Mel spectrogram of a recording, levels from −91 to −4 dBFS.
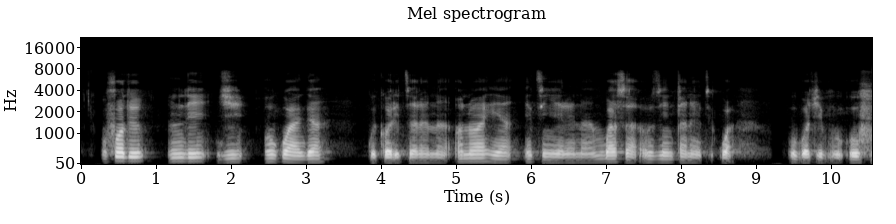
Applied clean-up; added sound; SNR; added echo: none; none; none; none.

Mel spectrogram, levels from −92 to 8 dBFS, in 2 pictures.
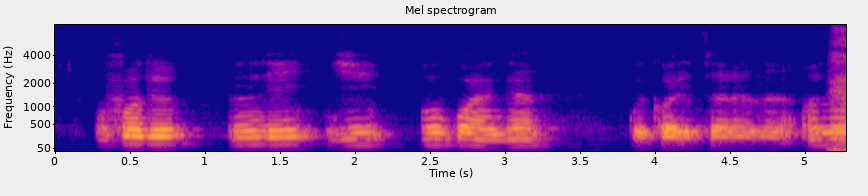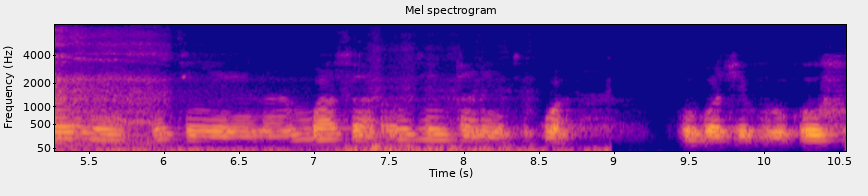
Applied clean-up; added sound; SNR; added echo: none; Breathing; 14 dB; reverberation time 0.3 s.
